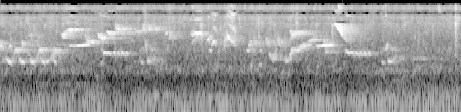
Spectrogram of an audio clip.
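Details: White-rumped shama song made of scattered whistles, squeaks and upward sweeps, fairly soft against a steady low hum.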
